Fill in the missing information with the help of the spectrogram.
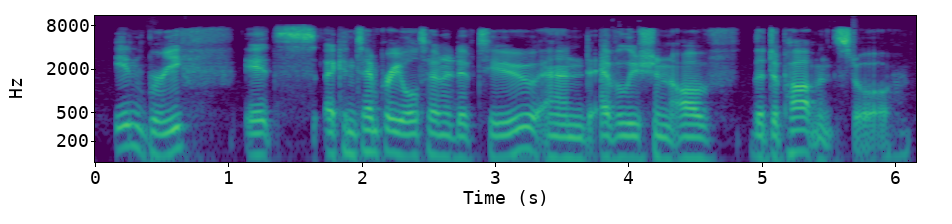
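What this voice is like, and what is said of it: British accent. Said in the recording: “He's got this lovely British accent”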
